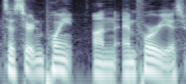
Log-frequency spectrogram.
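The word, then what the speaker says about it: Amphoreus: Amphorius. That's how to pronounce it, not Amphorus.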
